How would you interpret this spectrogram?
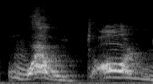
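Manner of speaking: a big frog cheering loudly. Acted. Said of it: "he cheered".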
